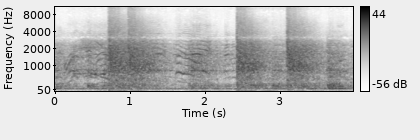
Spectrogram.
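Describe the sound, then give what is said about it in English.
Four sharp gunshots ring out at uneven intervals, each a loud, sudden crack with a short decay, over a steady background rumble and some indistinct voices, as men on a train fire at bandits raiding it in the desert about 50 miles from Perla. “Hey, save your bullets, Mr. Dobbs. You're too far off now.”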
